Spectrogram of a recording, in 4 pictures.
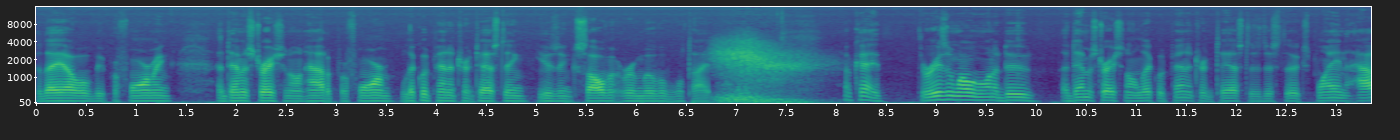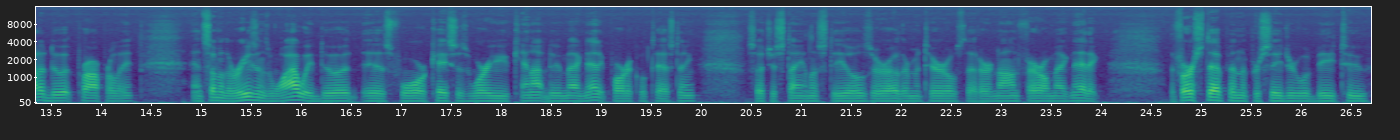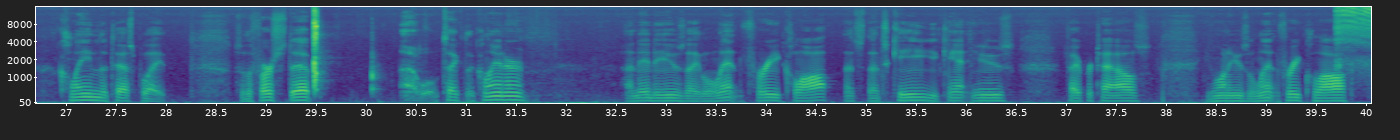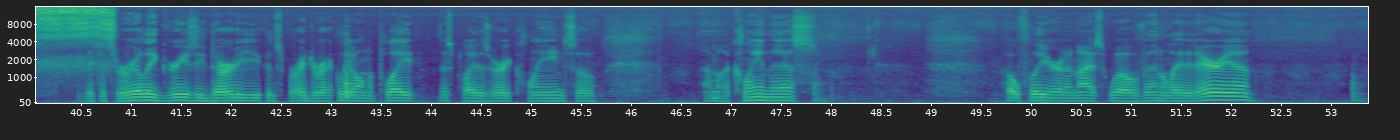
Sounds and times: Speech: 0.0 - 6.8, 8.1 - 24.0, 24.7 - 28.0, 28.7 - 29.5, 30.4 - 31.6, 32.6 - 39.8, 40.5 - 45.7, 46.7 - 47.9, 49.7 - 52.3.

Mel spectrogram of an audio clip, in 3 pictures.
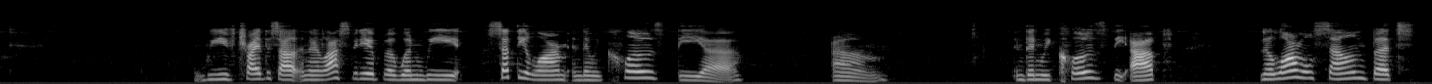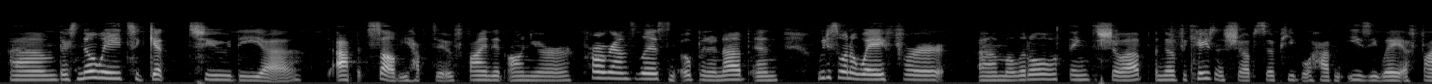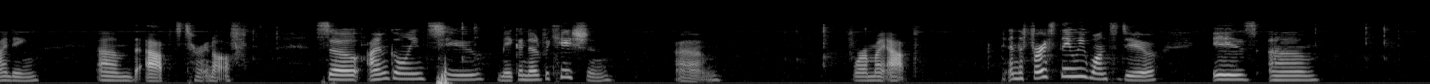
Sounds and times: Speech: 2.0 - 7.4, 8.4 - 8.9, 10.2 - 11.7, 12.6 - 29.0, 29.6 - 31.1, 31.8 - 34.8, 35.4 - 35.8, 37.1 - 37.8, 38.7 - 40.2, 40.8 - 41.8.

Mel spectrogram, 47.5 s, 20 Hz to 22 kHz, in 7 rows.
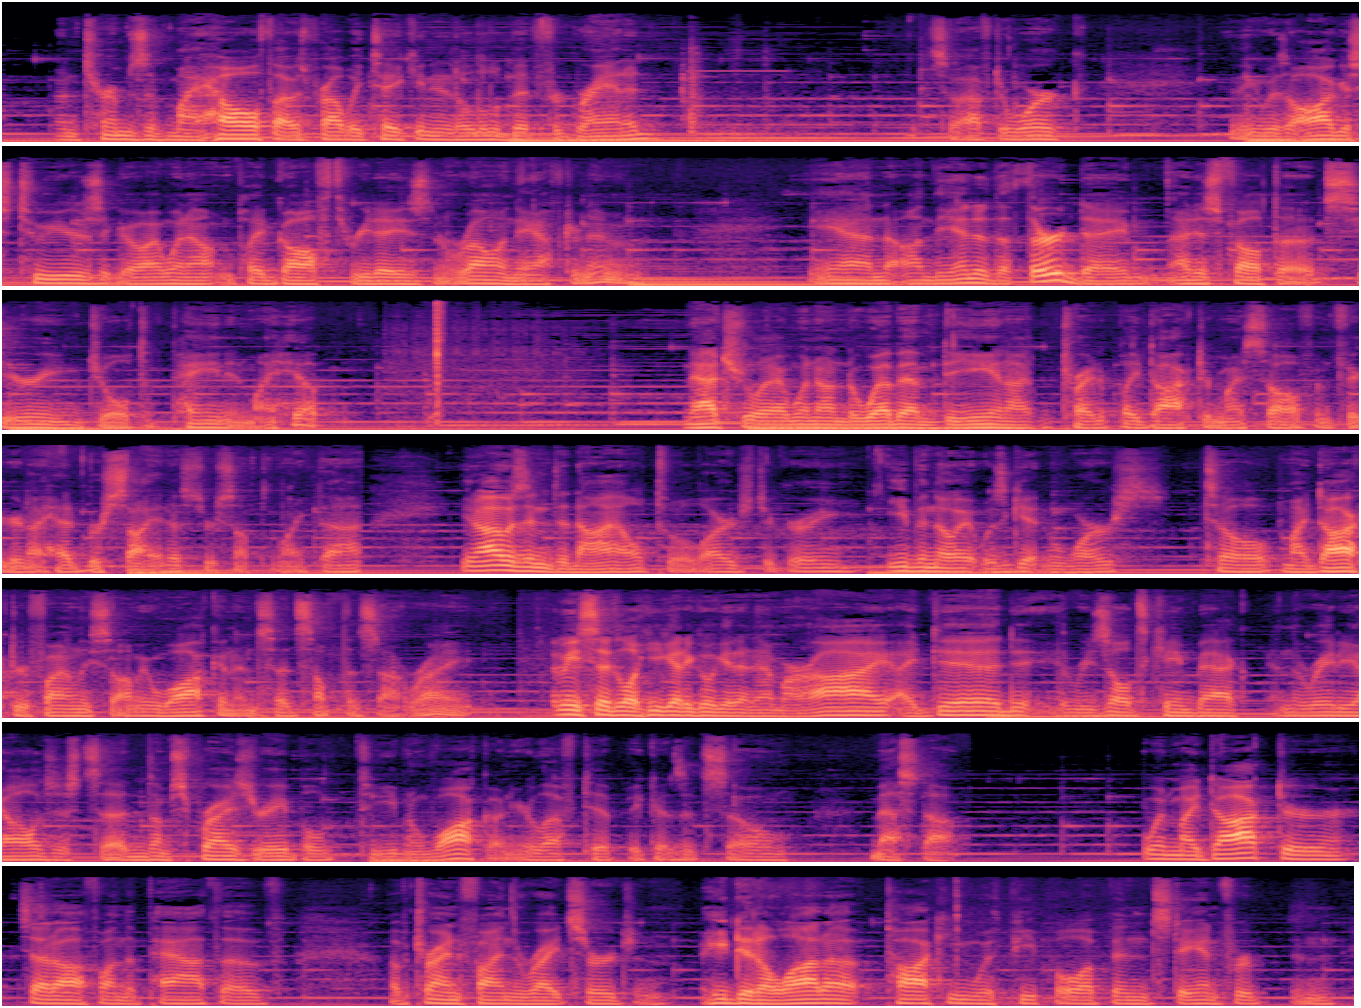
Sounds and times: Music: 0.0 - 47.4
Speech: 0.3 - 3.3, 4.6 - 5.4, 6.1 - 10.0, 10.8 - 15.2, 17.0 - 38.7, 39.6 - 42.1, 42.7 - 47.4.

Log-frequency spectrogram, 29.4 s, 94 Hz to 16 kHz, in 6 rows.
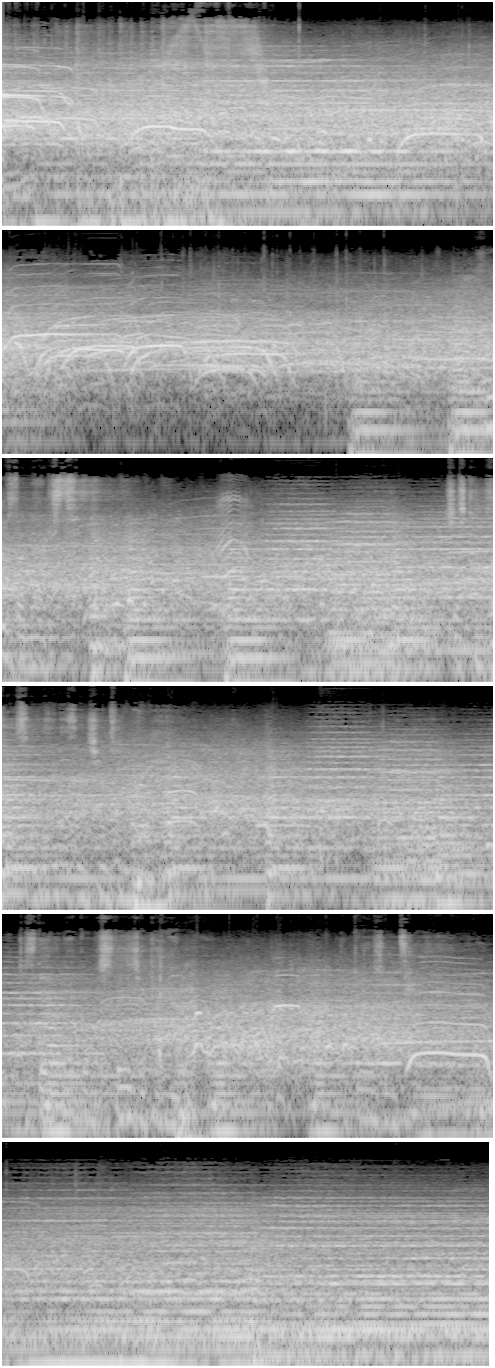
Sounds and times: Music: 0.0 - 5.8, 8.0 - 29.4
Speech: 9.6 - 11.1, 14.3 - 16.4, 19.8 - 21.8, 23.2 - 24.1.

